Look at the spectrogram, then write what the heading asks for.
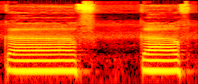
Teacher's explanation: تھوڑا سا نیچے والی سائڈ پہ آپ کو ہونا ہوگا، تو زبان کی جڑ کے قریب اس کے مقابل اوپر سخت تالو سے لگے تو وہاں سے یہ لفظ ادا ہوتا ہے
